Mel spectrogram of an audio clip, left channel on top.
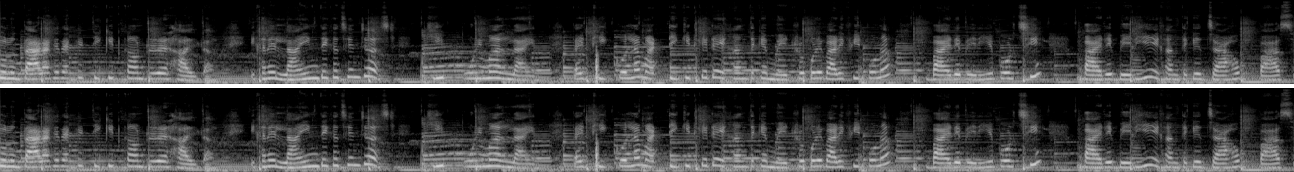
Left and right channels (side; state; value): both; identical; correlation 1.00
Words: তার আগে দেখে টিকিট কাউন্টারের হালটা। এখানে লাইন দেখেছেন জাস্ট কি পরিমাণ লাইন। তাই ঠিক করলাম আর টিকিট কেটে এখান থেকে মেট্রো করে বাড়ি ফিরবো না, বাইরে বেরিয়ে পড়ছি। বাইরে বেরিয়ে এখান থেকে যা হোক, বাস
